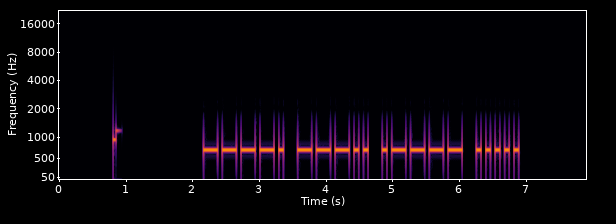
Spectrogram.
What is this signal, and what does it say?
Morse code, heard as a keyed tone, about 17 wpm, 700 Hz. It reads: 9815
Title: Numbers - 4-Digit 17wpm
